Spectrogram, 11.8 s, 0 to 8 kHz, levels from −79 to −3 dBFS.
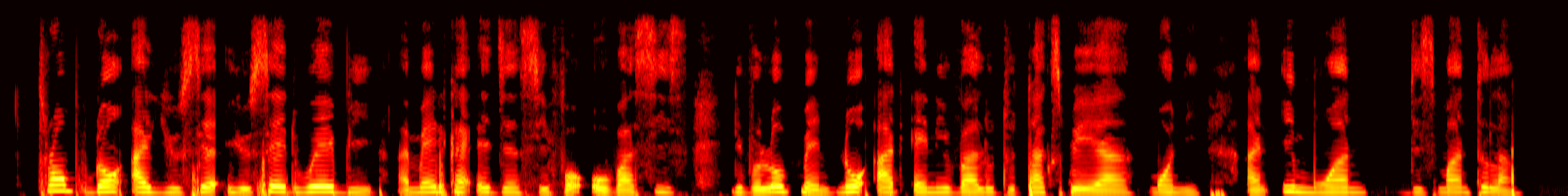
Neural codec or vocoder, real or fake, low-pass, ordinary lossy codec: none; real; 7.2 kHz; none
